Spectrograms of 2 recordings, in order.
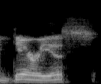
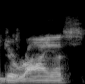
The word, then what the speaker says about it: Darius: come to uh dasas some people say Darius uh when I was in high school I can remember uh our teacher said Darius I think but uh usually the preferred pronunciation is daras but people say darus dasas and I mentioned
